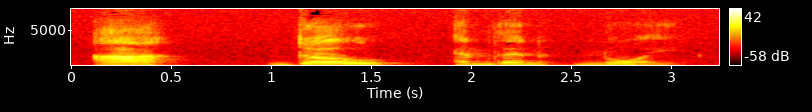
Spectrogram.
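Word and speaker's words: A, Do, and then Noi (אדני): Aleph Dalet Nun Yud, which is pronounced A, Do, and then Noi.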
